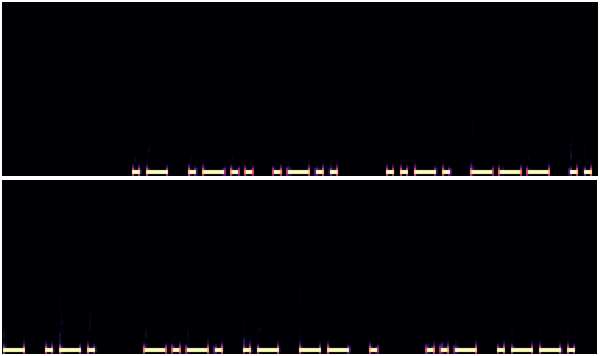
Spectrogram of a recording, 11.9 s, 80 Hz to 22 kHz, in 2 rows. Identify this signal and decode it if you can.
Morse code, heard as a keyed tone, about 17 wpm, 700 Hz. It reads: ALL FOUR CAME UP
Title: Sentences from Top 1000 Words - Review Part 1 - 17wpm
